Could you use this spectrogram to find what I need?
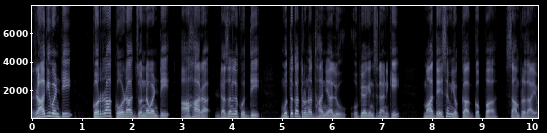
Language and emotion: Telugu, neutral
